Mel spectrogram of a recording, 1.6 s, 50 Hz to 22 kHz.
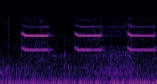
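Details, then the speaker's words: Golden Eagle 4-wheel mobility scooter beeps three times, evenly spaced and high-pitched, when the key is turned on while the drive is in freewheel (neutral); pushing the red handle down puts the motor in gear. "so if you get your scooter and the key is off and you're able to roll it like this that means it's in neutral right over here there's a red handle where my hand is push the red handle down that puts the motor in gear"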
